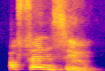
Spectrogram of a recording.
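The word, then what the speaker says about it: offensive: ओ का उच्चारण अ, एफ का उच्चारण फ, ई का उच्चारण ए, often, often. S आई वी ई हुआ सिव, ऑफेंसिव, ऑफेंसिव।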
